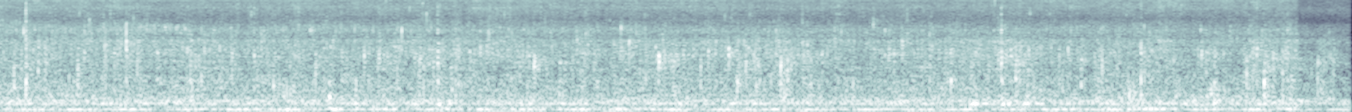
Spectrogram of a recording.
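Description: A whole chicken (chargha) deep-fries in hot oil, a dense, even bubbling and crackle that holds steady throughout at moderate loudness, with no talking.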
